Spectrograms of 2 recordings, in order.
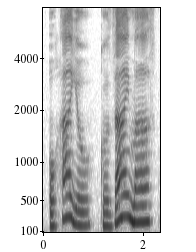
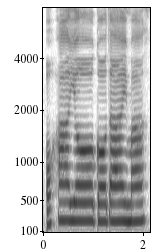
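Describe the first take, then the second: First: Syllables vary in length, with some strongly stressed. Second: Even syllables, flat, with no pitch changes. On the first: "length of syllables, stress certain syllables, and emphasize pitch" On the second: "a robot might have no rhythm and no high or low pitch accents"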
